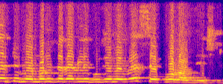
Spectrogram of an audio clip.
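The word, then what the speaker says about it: psephologist: মেমোরিতে রাখলে বুঝে নেবে সেফোলজিস্ট উচ্চারণটা সেফো পি এর উচ্চারণ হবে না ইলেভেন স্কাল্পর স্কাল্পর তাকে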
